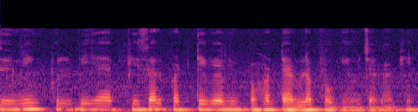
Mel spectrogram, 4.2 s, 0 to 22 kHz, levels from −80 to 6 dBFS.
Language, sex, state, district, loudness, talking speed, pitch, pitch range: Hindi, male, Chhattisgarh, Jashpur, -16 LUFS, 245 wpm, 100 Hz, 95-105 Hz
